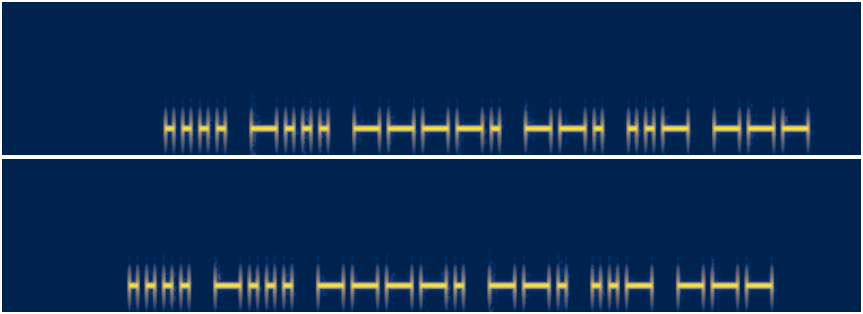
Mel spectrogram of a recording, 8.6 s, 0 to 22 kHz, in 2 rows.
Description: Morse code, heard as a keyed tone, about 28 wpm, 700 Hz. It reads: HB9GUO HB9GUO
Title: DXCC-100 Call Signs - 6 Characters - Repeated 3x - 28wpm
